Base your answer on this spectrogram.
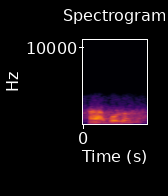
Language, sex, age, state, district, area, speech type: Bengali, male, 18-30, West Bengal, Purba Bardhaman, urban, conversation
